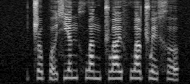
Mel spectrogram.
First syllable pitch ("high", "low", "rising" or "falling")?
rising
